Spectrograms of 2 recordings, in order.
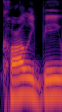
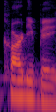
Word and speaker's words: Cardi B: that Carly I listen that how do you pronounce Carly B what's her name oh uh cardi cardi B oh man you listen to her she is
